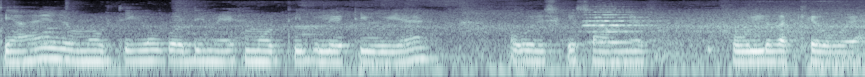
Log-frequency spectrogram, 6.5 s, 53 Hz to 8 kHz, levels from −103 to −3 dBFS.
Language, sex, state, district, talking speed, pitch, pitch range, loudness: Hindi, male, Uttar Pradesh, Muzaffarnagar, 175 wpm, 145 Hz, 140-150 Hz, -17 LUFS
